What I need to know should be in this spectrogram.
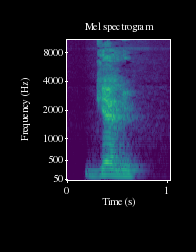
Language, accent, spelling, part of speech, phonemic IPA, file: French, Canada, galeux, adjective, /ɡa.lø/, LL-Q150 (fra)-galeux.wav
- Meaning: mangy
